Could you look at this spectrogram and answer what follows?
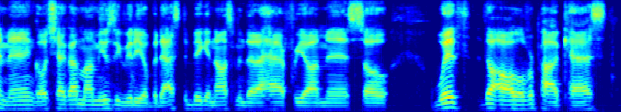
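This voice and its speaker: A man's voice: lowish voice, dry recording. A man in his twenties co-hosting a podcast, chatting casually and hyping up listeners with slang. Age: 20s. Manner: animated, hype-man slang, addresses listeners as y'all. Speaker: podcast co-host.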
